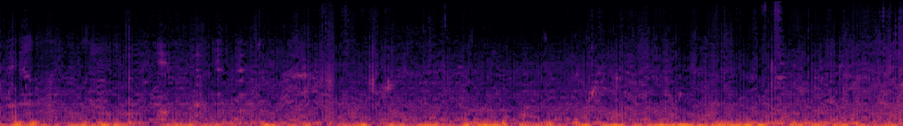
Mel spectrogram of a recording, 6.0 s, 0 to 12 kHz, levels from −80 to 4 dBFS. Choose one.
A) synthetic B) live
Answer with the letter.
A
